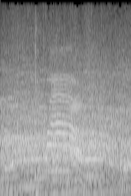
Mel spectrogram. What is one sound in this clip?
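A woman gasps in surprise.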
